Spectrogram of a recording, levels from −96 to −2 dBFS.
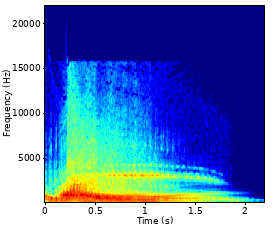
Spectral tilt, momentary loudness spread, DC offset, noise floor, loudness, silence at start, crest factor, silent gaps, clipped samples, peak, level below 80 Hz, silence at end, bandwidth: -6 dB/octave; 17 LU; under 0.1%; -42 dBFS; -14 LUFS; 0 s; 16 dB; none; under 0.1%; 0 dBFS; -42 dBFS; 0.35 s; 15.5 kHz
